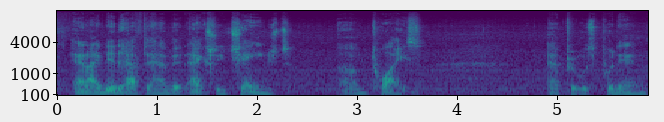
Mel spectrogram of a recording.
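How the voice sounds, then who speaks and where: Noticeable background noise sits behind this recording. A man with a very deep, low pitch speaks at a moderate pace. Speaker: throat cancer survivor vlogger; military veteran. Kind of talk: personal testimony vlog.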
